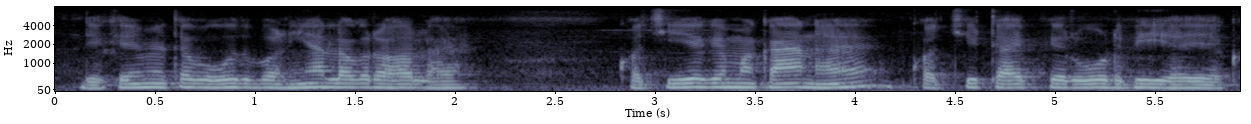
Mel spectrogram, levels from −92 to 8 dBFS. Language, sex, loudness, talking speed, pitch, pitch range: Bajjika, male, -29 LUFS, 190 wpm, 135 Hz, 130-140 Hz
